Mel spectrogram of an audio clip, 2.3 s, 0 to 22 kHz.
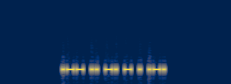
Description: Morse code, heard as a keyed tone, about 49 wpm, 700 Hz. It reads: WINTER
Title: Six Letter Words - 50wpm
